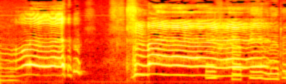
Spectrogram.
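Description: Sustained high-pitched wailing cry with a brief pause and gasp, then renewed crying; an ordinary infant cry.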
